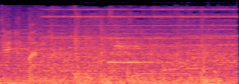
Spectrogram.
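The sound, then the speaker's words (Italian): A train to Montauk rolls steadily along the rails, a continuous low rumble and rattle with a faint high whine running through it, unbroken throughout. “Ho preso un treno per Montauk.”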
